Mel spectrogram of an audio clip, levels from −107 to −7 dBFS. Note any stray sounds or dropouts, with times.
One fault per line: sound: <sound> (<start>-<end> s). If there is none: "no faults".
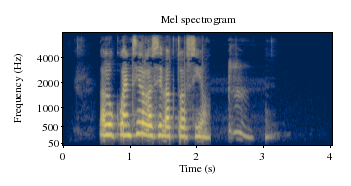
sound: throat clearing (2.5-2.9 s)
